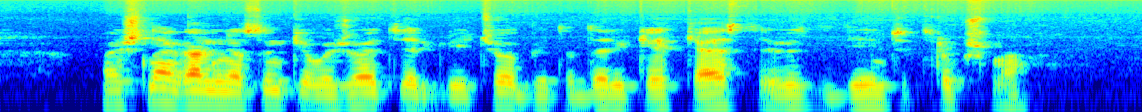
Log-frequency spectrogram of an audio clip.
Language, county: Lithuanian, Kaunas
